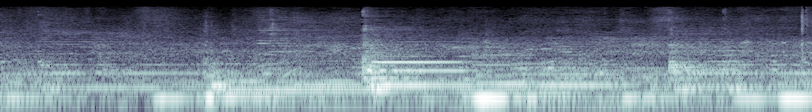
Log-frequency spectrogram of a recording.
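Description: Acoustic guitars playing live, chords strummed and left ringing, with fresh strums about a second in, just before two seconds, and again past three seconds.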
